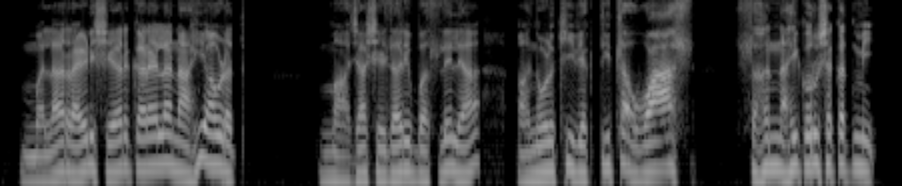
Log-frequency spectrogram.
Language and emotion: Marathi, disgusted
